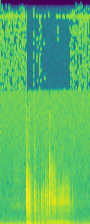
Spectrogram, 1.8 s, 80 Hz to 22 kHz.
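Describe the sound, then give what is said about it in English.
Dice are rolled onto a table: a sharp initial impact, then they skitter and rattle for about a second before settling, fairly clear with no talking. “Nat 1. Okay. That doesn't work out so good. Can I have new dice, please?”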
